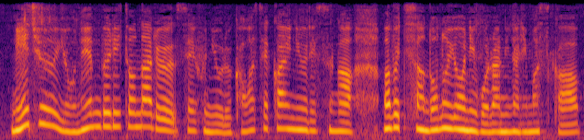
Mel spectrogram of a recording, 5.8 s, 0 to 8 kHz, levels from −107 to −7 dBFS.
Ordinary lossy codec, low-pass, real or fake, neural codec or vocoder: none; 7.2 kHz; fake; codec, 16 kHz, 8 kbps, FreqCodec, larger model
